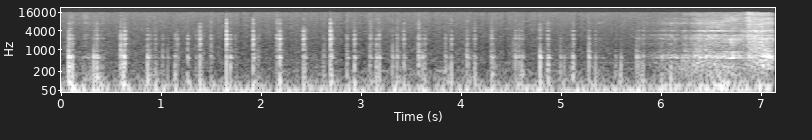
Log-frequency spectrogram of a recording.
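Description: A solid light-wood cutting board, held upright in both hands, is tapped and scratched on its face and edge with long nails and fingertips. Quick, irregular taps knock with a short, hollow ring around 580 Hz, and in the final second they give way to a brighter, steady scratching rasp.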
